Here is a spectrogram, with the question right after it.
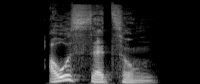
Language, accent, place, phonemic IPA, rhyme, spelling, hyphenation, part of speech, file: German, Germany, Berlin, /ˈaʊ̯sˌzɛt͡sʊŋ/, -ɛt͡sʊŋ, Aussetzung, Aus‧set‧zung, noun, De-Aussetzung.ogg
- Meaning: 1. suspension 2. abandonment 3. release 4. exposure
